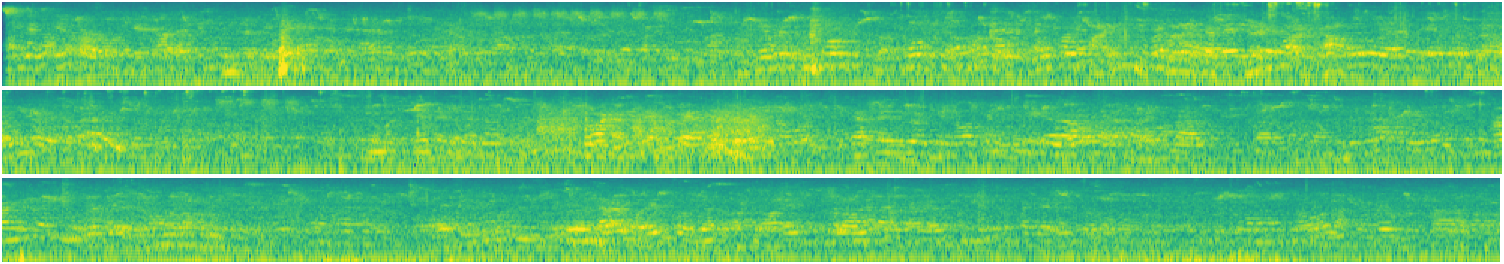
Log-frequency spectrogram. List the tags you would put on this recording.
Sound effects > Human sounds and actions
FOLEY
AMBIENCE
BACKGROUND
MALLORCA

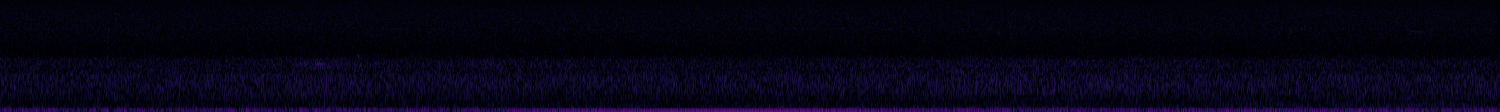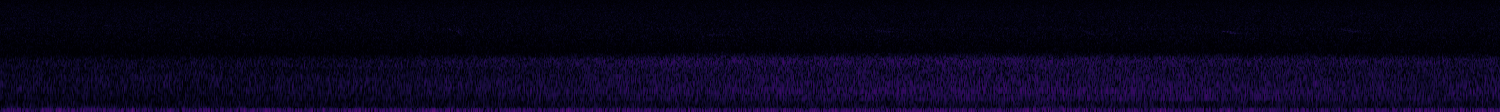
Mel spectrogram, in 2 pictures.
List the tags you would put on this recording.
Soundscapes > Nature
raspberry-pi
field-recording
alice-holt-forest
soundscape
meadow
phenological-recording
natural-soundscape
nature

